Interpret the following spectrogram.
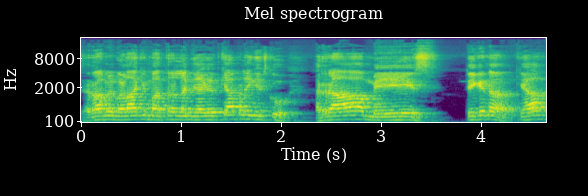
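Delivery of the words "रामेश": रामेश with a long, drawn-out, weighted रा; रामेश, रा held long and heavy, slowly. Shown as a demonstration. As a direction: stretch the रा in रामेश, slightly heavier voice. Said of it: "हल्का भारी आवाज में पढ़ना".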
